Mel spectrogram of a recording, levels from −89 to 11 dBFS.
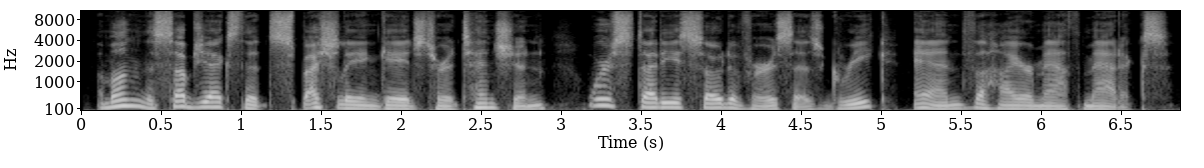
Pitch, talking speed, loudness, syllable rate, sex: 125 Hz, 155 wpm, -17 LUFS, 5.3 syllables/s, male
